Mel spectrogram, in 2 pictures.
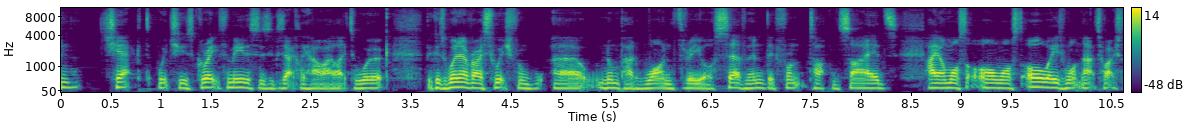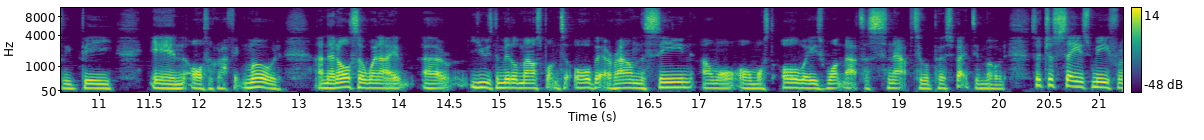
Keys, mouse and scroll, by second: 5.0 KP_1, 6.6 KP_3, 7.2 KP_7, 15.0 middle click, 15.4-17.2 drag.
